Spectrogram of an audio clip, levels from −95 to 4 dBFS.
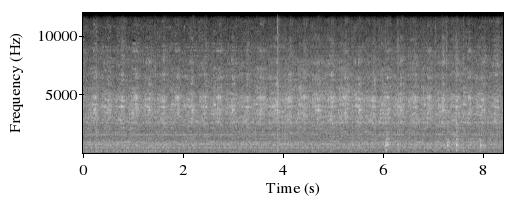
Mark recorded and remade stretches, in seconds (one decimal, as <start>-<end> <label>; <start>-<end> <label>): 0.0-3.6 recorded; 3.6-7.6 remade; 7.6-8.4 recorded

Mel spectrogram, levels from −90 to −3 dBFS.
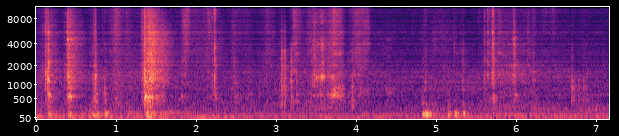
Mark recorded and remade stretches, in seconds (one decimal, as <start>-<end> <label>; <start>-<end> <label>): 0.0-7.2 remade

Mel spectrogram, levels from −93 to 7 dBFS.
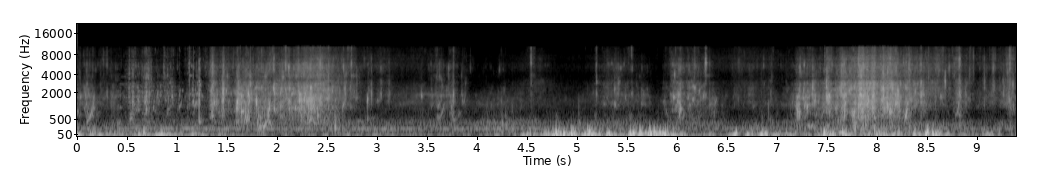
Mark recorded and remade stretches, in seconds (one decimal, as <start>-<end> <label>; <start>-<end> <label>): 0.0-0.4 remade; 0.4-1.3 recorded; 1.3-9.4 remade

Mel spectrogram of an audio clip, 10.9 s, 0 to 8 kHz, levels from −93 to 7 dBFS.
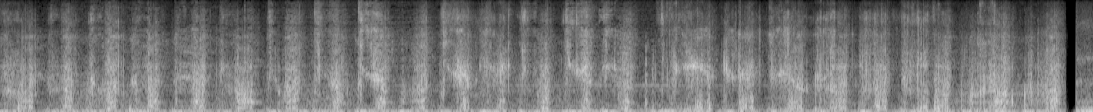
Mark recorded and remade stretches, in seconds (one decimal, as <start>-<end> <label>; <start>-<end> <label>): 0.0-2.4 recorded; 2.4-4.9 remade; 4.9-10.9 recorded

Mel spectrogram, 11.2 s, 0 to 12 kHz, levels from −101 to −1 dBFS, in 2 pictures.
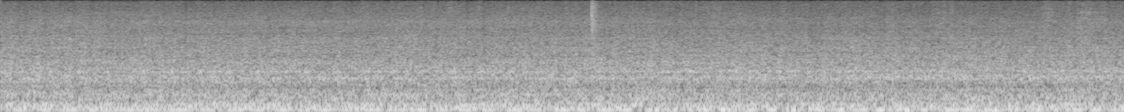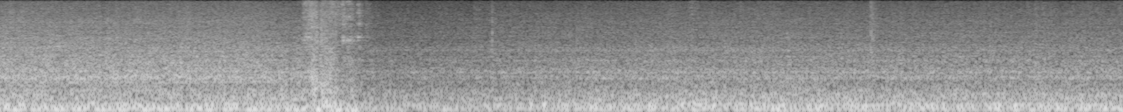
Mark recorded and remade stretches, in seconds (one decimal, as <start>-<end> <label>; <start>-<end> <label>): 0.0-3.2 recorded; 3.2-5.3 remade; 5.3-7.1 recorded; 7.1-8.5 remade; 8.5-11.2 recorded

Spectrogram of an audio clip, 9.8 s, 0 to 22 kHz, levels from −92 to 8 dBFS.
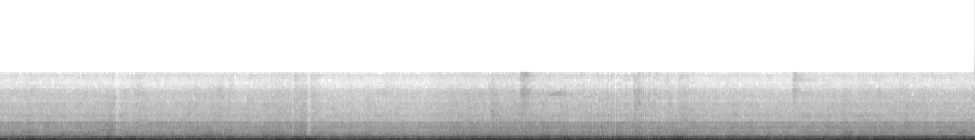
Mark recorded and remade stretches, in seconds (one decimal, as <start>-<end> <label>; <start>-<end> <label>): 0.0-5.8 recorded; 5.8-6.6 remade; 6.6-9.8 recorded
